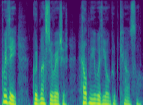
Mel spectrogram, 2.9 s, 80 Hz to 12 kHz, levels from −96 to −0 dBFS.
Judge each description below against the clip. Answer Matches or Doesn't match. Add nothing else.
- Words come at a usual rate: Doesn't match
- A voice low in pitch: Matches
